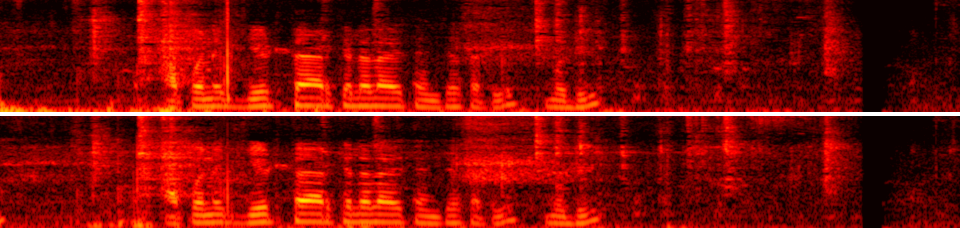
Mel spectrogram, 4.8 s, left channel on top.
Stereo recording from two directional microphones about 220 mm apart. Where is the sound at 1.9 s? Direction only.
5° left (ahead or behind).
